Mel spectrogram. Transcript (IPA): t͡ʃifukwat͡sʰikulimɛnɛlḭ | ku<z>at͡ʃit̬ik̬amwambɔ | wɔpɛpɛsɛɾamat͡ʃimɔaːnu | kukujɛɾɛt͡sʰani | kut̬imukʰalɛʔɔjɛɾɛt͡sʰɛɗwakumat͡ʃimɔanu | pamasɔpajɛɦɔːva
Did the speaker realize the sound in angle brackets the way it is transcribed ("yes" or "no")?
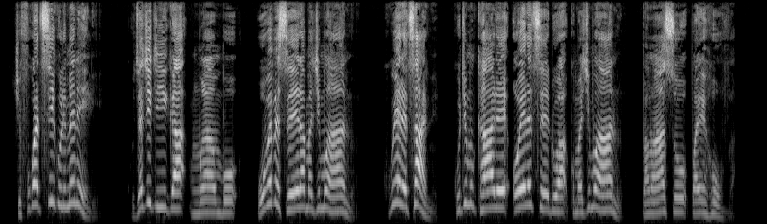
no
